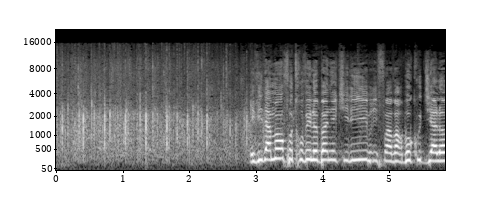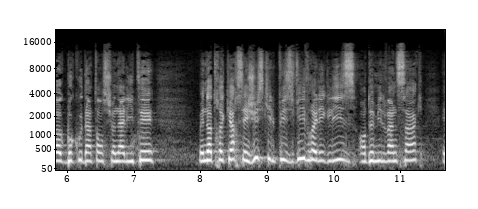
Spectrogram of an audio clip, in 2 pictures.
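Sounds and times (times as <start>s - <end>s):
audience at a church gathering applauding: 0.0s - 3.8s
speech: 2.9s - 11.6s.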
